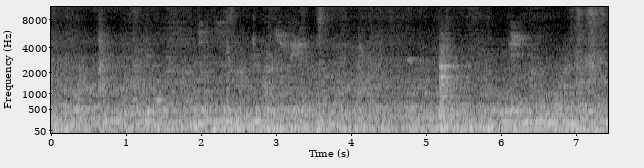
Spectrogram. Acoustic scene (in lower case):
subway station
